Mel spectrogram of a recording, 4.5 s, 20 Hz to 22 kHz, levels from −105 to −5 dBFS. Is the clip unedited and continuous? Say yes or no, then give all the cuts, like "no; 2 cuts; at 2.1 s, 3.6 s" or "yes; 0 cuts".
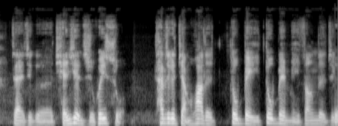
no; 1 cut; at 1.8 s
